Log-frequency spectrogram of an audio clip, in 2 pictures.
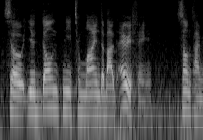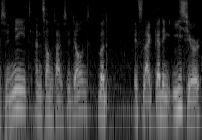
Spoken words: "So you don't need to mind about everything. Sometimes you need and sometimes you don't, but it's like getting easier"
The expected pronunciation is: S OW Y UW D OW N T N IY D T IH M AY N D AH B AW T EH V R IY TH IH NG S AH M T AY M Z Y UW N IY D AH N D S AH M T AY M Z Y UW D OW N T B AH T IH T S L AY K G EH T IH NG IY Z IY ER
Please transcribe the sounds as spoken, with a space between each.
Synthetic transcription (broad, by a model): S OW Y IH D OW N T N IY D T IH M AY N D AH B AW T EH V R IY TH IH NG S AH M T AY M Z Y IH N IY D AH N S AH M T AY M Z Y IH D OW N T B AH T IH T S L AY K G EH T IH NG IY Z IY ER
